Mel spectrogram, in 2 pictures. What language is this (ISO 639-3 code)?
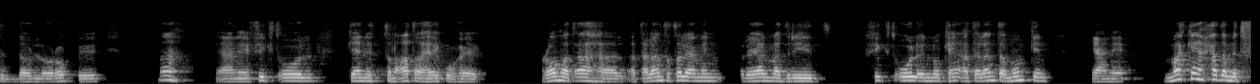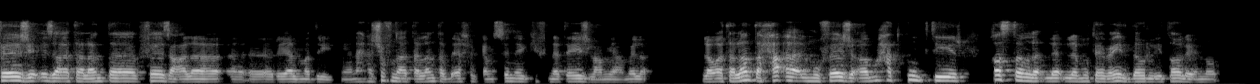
ara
